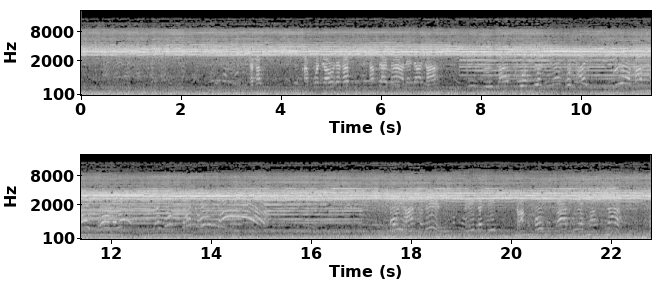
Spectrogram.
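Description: Street protest convoy of many motorcycles: a low rumble of motorcycle engines under a continuous shrill, high-pitched din and shouting voices. Several vehicle horns sound together, held for several seconds in the middle.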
